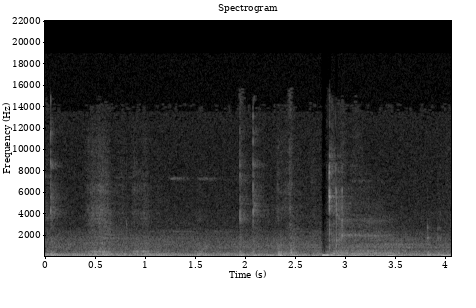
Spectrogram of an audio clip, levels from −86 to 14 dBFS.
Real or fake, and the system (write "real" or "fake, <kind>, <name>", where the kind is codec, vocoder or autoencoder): real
